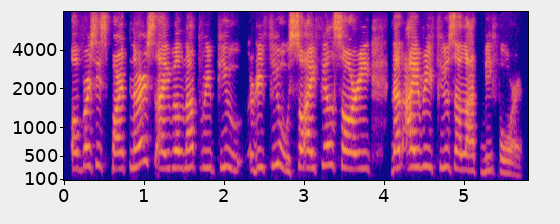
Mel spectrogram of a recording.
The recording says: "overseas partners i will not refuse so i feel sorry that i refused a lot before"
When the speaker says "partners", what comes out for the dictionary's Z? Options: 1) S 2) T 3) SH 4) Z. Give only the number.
1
